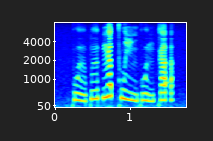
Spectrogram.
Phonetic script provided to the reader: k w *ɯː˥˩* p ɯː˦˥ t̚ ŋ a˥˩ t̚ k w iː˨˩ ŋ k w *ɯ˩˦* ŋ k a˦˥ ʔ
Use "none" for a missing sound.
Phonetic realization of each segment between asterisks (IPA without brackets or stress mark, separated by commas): ɯː˩˦, ɯ˩˦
